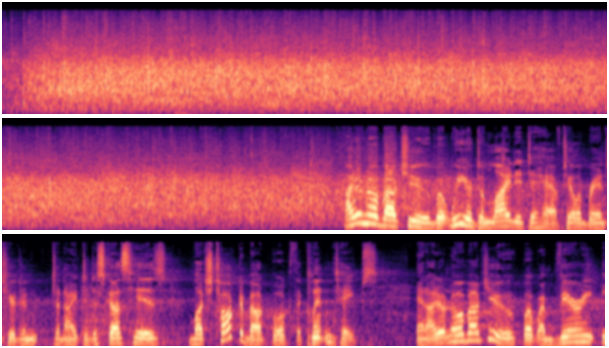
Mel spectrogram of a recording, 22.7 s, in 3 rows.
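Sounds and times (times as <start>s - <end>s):
audience applause: 0.0s - 13.0s
speech: 11.9s - 22.6s.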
